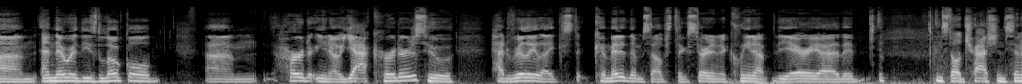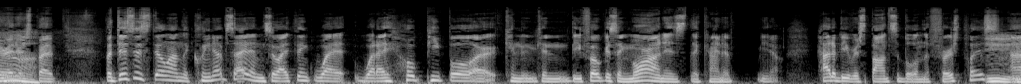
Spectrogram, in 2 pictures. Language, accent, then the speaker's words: English; United States; born or raised there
